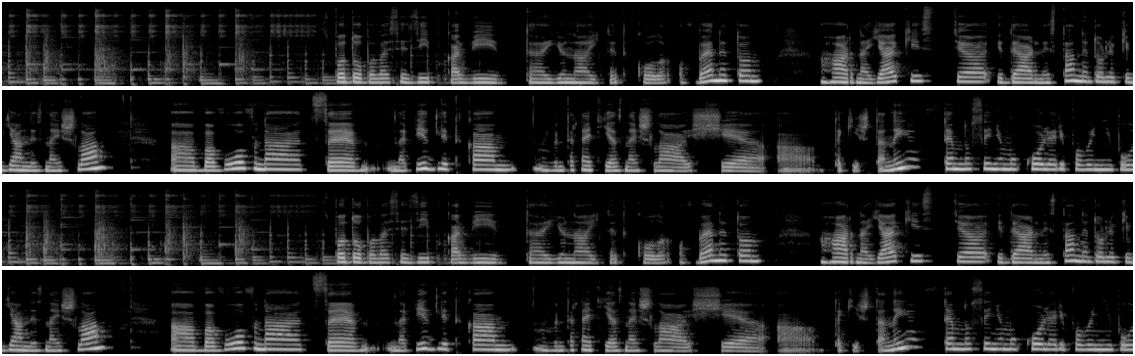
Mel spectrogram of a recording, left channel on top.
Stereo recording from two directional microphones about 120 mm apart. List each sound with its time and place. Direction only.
2.6 s music: centre (ahead or behind)
3.2 s speech: 30° left (ahead or behind)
